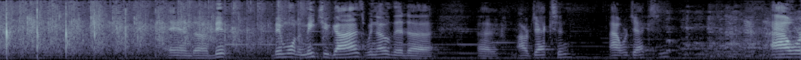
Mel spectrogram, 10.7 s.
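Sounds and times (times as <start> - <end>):
audience applause: 0.0 - 4.1
speech: 2.3 - 9.1, 10.3 - 10.6
laughter: 8.8 - 10.6.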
